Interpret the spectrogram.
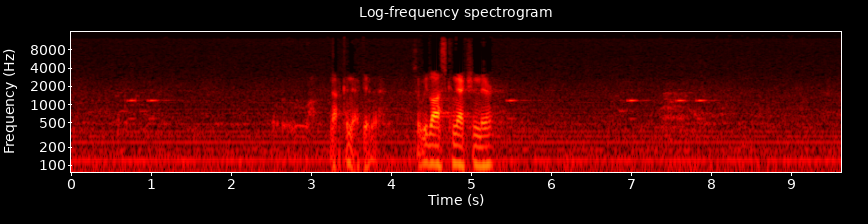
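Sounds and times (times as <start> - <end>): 
payment card reader beeps: 0.6 - 1.2, 5.4 - 5.7, 6.8 - 8.1
speech: 3.2 - 5.4.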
